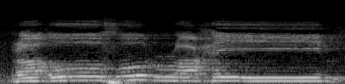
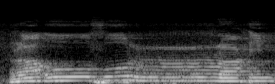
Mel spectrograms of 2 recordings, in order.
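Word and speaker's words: رءوف رحيم: Getaran ro jangan lebih dari tiga getaran. Kok Bapak tambahin malah salah rafurah rahim. Kebanyakan, Pak, itu getaran kebanyakan. Cukup dua, maksimal tiga. Rau fur fur jangan fur malah salah raufurrahim.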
